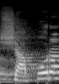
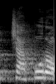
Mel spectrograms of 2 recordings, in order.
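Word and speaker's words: Chapora: तर तुम्हाला ते कळतं शापोरा नाव आहे पूर्वी आदिलशहाचं तिथे शहापुरा हे हा शब्द होता हे तिथे वसाहत होती त्याचं ते शापोरा झालं होतं तर काही जण ज्या स्पेलिंग पोर्तुगीज भाषेमधल्या स्पेलिंग चेंज नुसार त्याला चापोरा बोलतात बरोबर तेरेखोल तिराखोल बोलतात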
